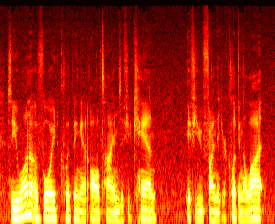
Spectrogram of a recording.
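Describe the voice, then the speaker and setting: A man talks at a moderate pace with fairly even intonation. His tone is dark and mellow. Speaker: music student giving a software tutorial. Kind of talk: tutorial. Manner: casual with many fillers.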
